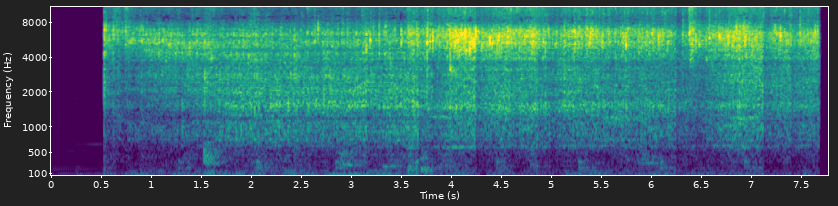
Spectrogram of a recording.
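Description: Batter-coated mushroom pieces deep-frying in hot oil in a pan, sizzling steadily with fine crackles. It starts abruptly about half a second in and cuts off suddenly just before the end.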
